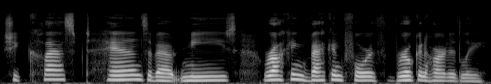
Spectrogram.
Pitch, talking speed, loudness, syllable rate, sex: 190 Hz, 135 wpm, -20 LUFS, 3.9 syllables/s, female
